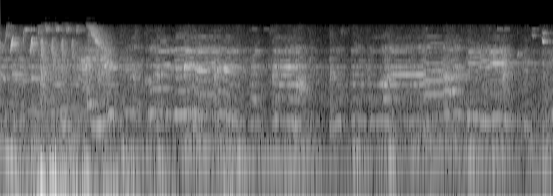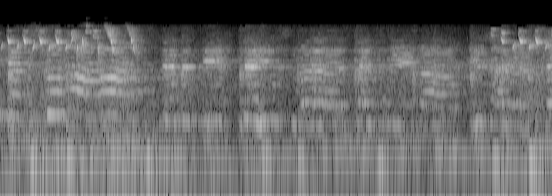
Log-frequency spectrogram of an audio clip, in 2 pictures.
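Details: European goldfinch, praised for its very beautiful voice, singing rapid twittering and tinkling phrases of high chirps and short trills in bursts, with people talking and background noise.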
